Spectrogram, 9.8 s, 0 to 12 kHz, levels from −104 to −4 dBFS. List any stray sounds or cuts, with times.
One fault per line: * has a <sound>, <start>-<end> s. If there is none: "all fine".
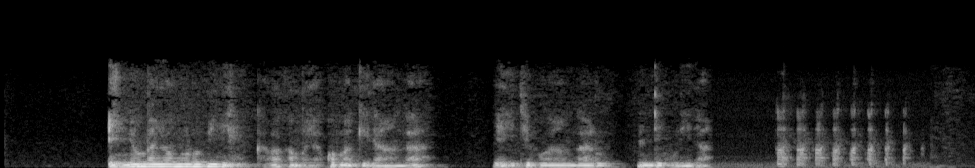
* has a laugh, 7.7-9.3 s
